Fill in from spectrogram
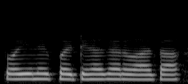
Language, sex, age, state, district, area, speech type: Telugu, female, 18-30, Telangana, Vikarabad, urban, spontaneous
